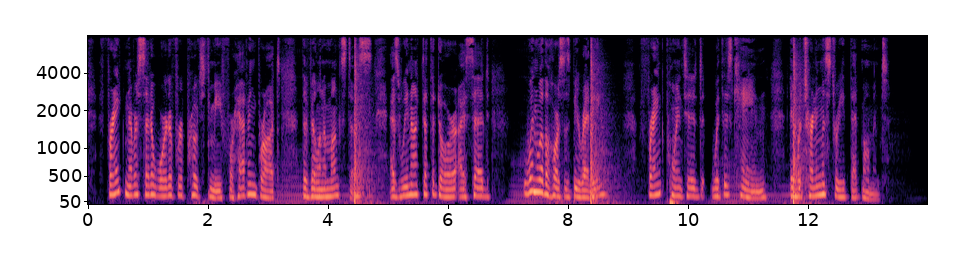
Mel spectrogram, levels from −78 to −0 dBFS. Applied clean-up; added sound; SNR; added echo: none; Slam; 9 dB; none.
